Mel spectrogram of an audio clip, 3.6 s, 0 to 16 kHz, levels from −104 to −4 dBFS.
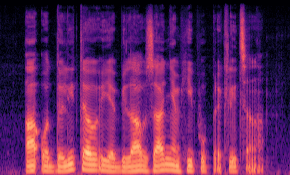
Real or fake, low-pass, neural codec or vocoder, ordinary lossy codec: fake; 14.4 kHz; vocoder, 44.1 kHz, 128 mel bands, Pupu-Vocoder; none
